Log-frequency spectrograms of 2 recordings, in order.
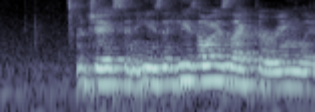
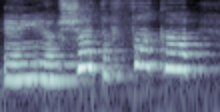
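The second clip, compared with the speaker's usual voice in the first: much higher yelled cussing; imitated yelling; 11 semitones higher, 4 dB louder than usual. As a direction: chew him out at full volume. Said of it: "Brandon's yelling and cussing at him".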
